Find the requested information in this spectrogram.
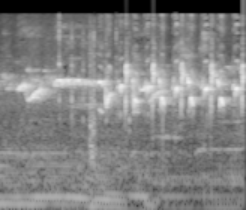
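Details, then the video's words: Chestnut-capped thrush in vigorous song for training caged songbirds: a long whistled note, then quick repeated slurred chirps at a steady pace, over a low mechanical hum. "Suara Burung Anis Kembang | Gacor"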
